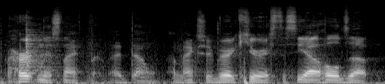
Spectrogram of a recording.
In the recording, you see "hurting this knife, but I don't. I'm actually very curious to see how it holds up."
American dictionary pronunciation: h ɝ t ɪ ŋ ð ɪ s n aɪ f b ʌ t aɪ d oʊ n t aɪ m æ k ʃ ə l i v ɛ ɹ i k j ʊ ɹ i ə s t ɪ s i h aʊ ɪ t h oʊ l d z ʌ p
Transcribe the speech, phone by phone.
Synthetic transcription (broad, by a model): h ɝ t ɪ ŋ ð ɪ s n aɪ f b ʌ t aɪ d oʊ n t aɪ m æ k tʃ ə l i v ɛ ɹ i k j ʊ ɹ i ə s t ɪ s i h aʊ ɪ t h oʊ l d z ʌ p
